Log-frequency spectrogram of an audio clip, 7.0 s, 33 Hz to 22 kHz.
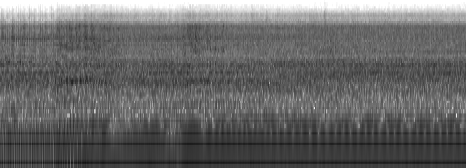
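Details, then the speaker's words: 1965 Minneapolis Moline G707 with 504 six-cylinder diesel, parked 13 years: catches after a second and settles into a steady, deep, even idle with a loud unmuffled exhaust bark; fired right up. "Might need a muffler. But it fired right up."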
